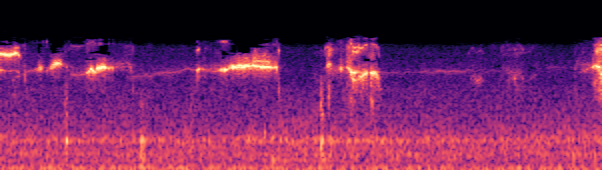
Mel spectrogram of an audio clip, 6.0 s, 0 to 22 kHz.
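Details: Bald eaglet begging at Decorah, 13 May 2015, evening, after the mother lands with food; piercing high whistled notes, some long and drawn out, others in sharp chittering clusters, separated by brief quiet spells.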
